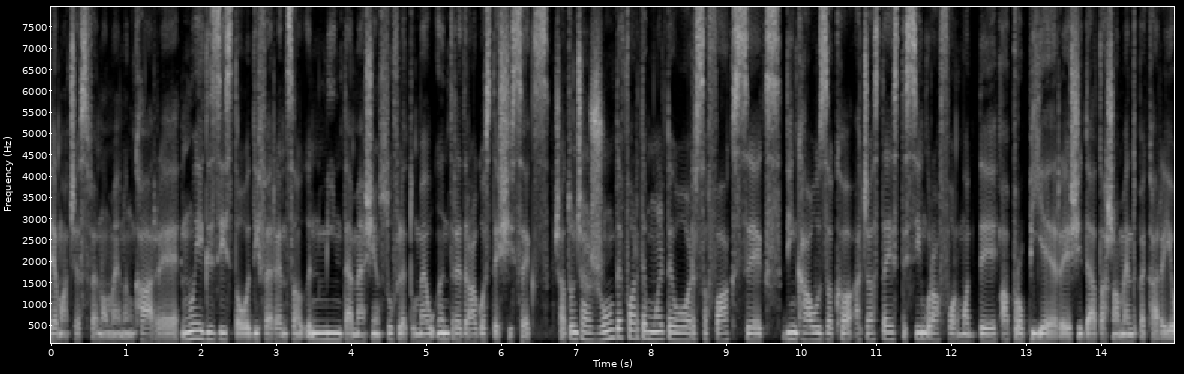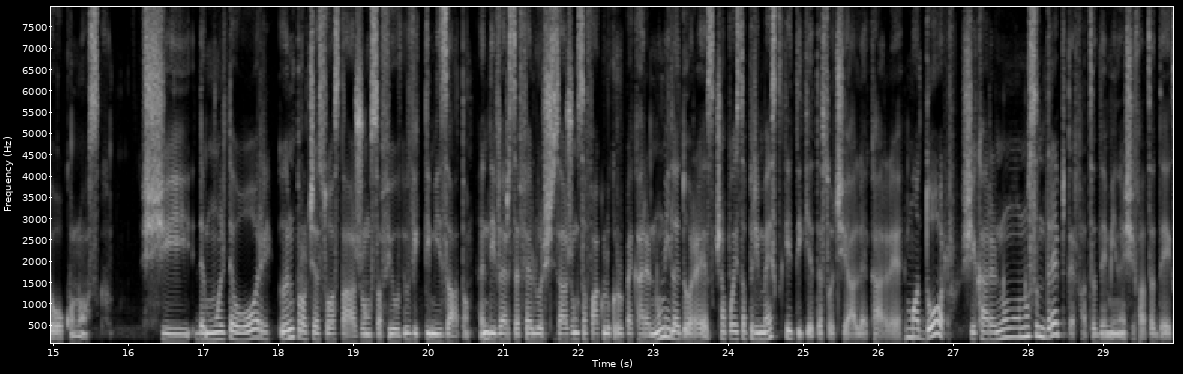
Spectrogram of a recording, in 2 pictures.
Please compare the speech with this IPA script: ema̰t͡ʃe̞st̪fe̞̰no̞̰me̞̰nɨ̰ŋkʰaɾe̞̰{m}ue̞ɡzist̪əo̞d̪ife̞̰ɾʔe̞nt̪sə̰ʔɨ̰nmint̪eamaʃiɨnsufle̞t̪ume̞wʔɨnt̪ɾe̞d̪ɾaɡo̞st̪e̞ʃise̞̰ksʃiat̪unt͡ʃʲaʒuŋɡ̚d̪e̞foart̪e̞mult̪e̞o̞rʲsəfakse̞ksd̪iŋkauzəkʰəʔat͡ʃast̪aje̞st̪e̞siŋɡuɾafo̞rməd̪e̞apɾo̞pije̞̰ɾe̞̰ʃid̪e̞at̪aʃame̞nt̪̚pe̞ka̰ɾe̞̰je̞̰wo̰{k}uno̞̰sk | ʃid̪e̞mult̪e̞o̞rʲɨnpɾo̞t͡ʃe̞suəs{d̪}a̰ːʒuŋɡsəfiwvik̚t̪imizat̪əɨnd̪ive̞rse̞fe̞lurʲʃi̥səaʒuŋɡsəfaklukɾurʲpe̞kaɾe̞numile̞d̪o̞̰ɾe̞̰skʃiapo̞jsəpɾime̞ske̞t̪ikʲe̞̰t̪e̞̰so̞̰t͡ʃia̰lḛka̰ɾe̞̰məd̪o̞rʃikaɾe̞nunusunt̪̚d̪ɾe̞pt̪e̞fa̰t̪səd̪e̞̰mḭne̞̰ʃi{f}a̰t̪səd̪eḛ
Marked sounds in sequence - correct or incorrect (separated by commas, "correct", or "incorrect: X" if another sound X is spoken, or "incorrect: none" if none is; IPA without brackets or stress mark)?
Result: incorrect: n, correct, incorrect: t̪, correct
